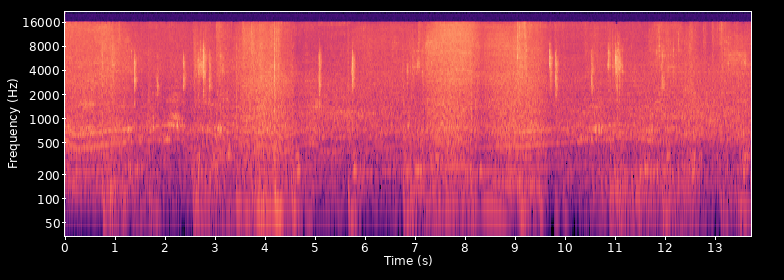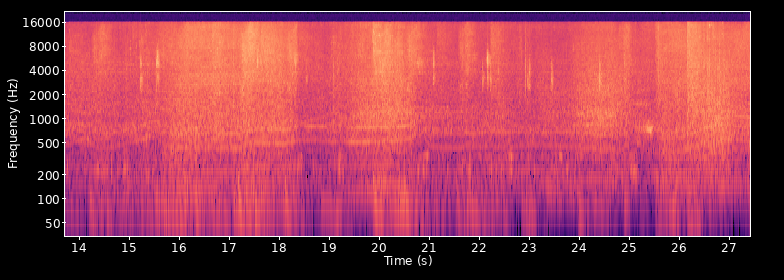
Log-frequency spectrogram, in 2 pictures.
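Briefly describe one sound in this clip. A game car's engine drones and shifts in pitch.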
